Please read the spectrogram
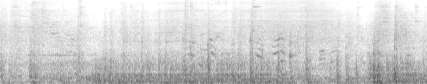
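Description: Passenger train coach wheels running over the rails and crossing through points and the diamond crossing, heard from the open coach doorway: a steady rumble with irregular wheel knocks, the loudest cluster near the end.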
